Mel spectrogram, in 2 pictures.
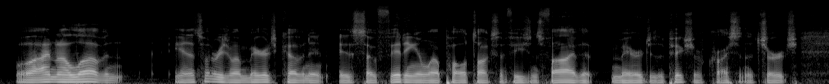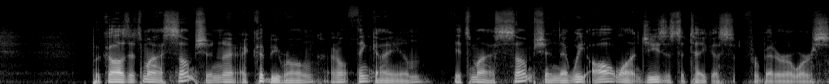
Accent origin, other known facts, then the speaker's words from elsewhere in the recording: Auburn, Alabama, United States; now in Memphis, United States; I was born and raised in Auburn, Alabama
